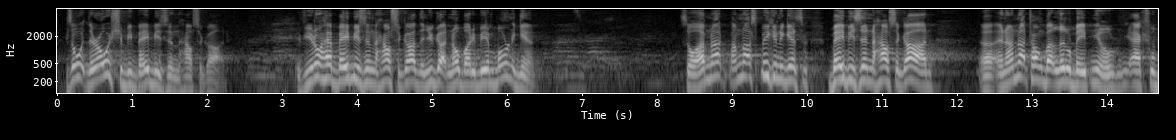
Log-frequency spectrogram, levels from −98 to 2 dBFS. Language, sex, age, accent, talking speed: English, male, 50-69, American, 210 wpm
